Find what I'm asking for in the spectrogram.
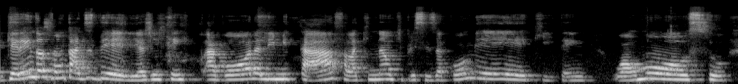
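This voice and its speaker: Brazilian woman, mother as interview guest, fairly high voice, hesitant with many restarts, echoey room. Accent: Brazilian Portuguese. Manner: halting, with many restarts and fillers. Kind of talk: casual video call interview. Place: home.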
